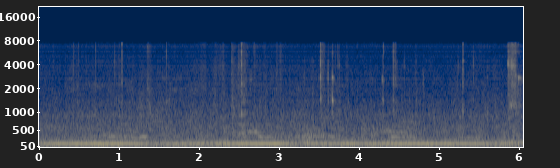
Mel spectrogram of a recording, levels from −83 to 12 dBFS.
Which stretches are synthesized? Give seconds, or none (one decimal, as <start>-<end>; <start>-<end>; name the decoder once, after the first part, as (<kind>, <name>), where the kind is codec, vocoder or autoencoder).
0.0-6.1 (codec, DAC)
